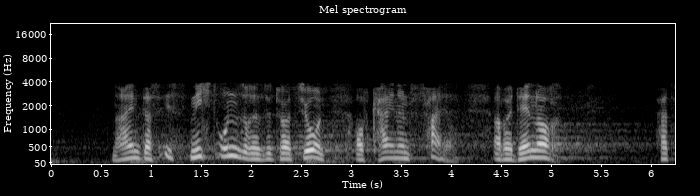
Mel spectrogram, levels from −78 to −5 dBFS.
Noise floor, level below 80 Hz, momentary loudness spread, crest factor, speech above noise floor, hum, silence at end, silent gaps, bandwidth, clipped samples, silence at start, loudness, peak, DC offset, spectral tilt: -62 dBFS; -64 dBFS; 12 LU; 18 dB; 34 dB; none; 0.05 s; none; 4 kHz; under 0.1%; 0.6 s; -29 LUFS; -12 dBFS; under 0.1%; -11 dB/octave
